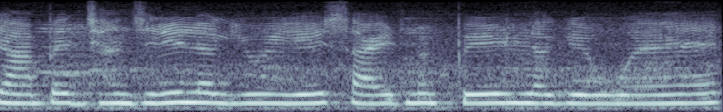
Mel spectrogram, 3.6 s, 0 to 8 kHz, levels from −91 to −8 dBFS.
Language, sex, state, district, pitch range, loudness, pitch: Hindi, female, Jharkhand, Jamtara, 235-250 Hz, -22 LUFS, 240 Hz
